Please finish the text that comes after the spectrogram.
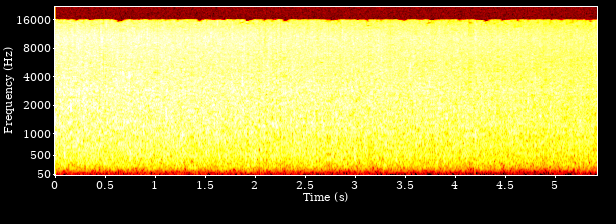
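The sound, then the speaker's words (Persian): Water of the Qolqoli spring, in the highland pastures near Mashhad at the start of the route to the Chaman, Falaske and Shirbad peaks, rushes and bubbles in a steady, even hiss with no breaks, a dense wash of splashing that stays fairly loud throughout and fades only slightly at the end. No voices. “کسانی که قصد صعود به قله های چمن، فلسکه و شیرباد را دارند، در ابتدای مسیر خود با چشمه قلقلی روبرو می شوند.”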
